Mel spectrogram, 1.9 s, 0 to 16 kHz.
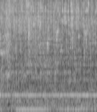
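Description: Coolant gushes from a loosened radiator hose on a 1997 Toyota Corolla, a steady, close rushing pour of liquid with no talk over it.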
